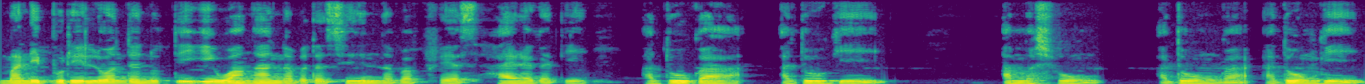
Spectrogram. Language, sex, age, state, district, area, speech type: Manipuri, male, 30-45, Manipur, Thoubal, rural, spontaneous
